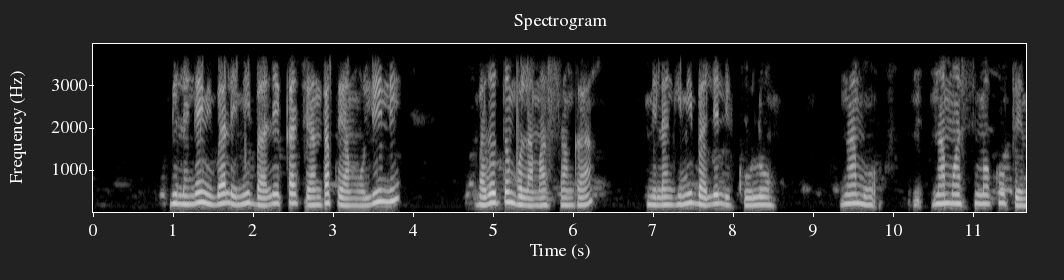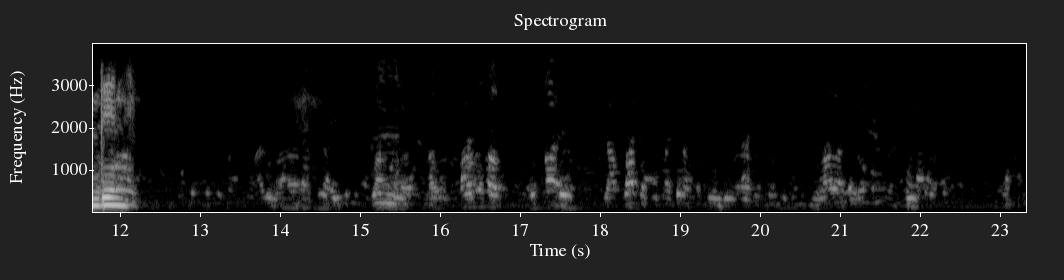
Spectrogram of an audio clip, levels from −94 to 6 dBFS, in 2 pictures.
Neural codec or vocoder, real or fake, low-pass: none; real; 3.6 kHz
